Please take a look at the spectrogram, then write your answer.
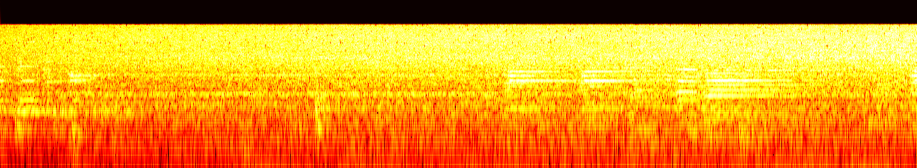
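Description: Garlic hits hot fat in a pan where onions are already cooking for a chicken dish, and a loud, continuous close-up sizzle and hiss holds steady throughout with faint crackles. Nobody speaks.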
